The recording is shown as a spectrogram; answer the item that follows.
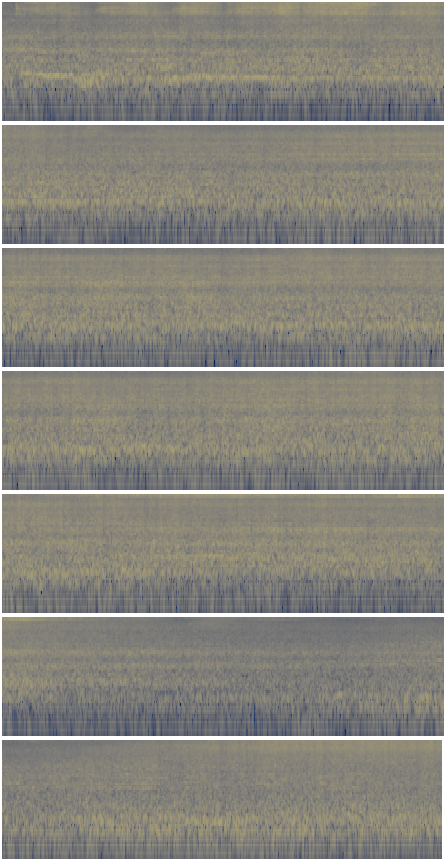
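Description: KTX-I high-speed trainset passing through the station at low speed: a steady, loud noise of wheels running on the rails, with a low hum in the first few seconds. A thin, high squeal comes in for a few seconds about two-thirds of the way through.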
